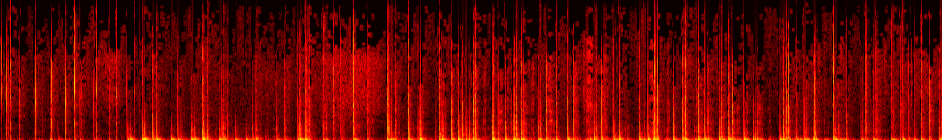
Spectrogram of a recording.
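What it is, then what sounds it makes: Paper plate. A paper plate is tapped in a fast, steady flurry of short, dull taps. The taps have a low, muted body with almost no high end, and each dies away almost instantly.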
